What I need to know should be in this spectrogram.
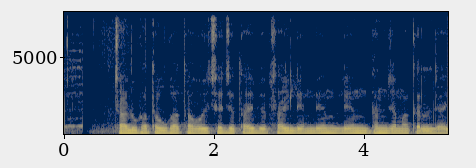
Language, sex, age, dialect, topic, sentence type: Maithili, male, 18-24, Eastern / Thethi, banking, statement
